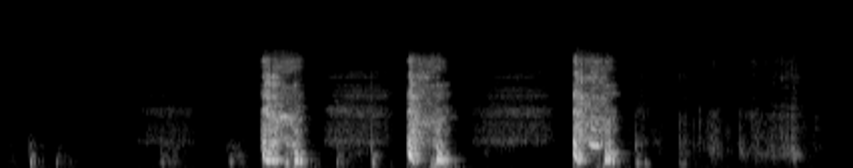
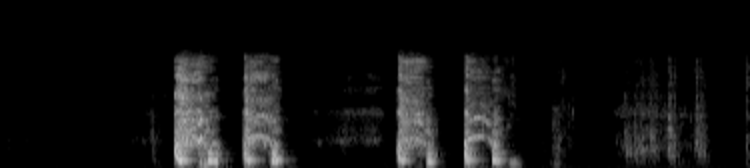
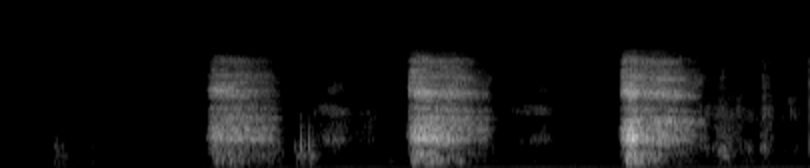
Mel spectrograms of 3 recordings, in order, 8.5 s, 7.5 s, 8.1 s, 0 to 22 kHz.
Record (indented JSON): {
  "three_cough_length": "8.5 s",
  "three_cough_amplitude": 23675,
  "three_cough_signal_mean_std_ratio": 0.3,
  "cough_length": "7.5 s",
  "cough_amplitude": 18767,
  "cough_signal_mean_std_ratio": 0.35,
  "exhalation_length": "8.1 s",
  "exhalation_amplitude": 17761,
  "exhalation_signal_mean_std_ratio": 0.34,
  "survey_phase": "beta (2021-08-13 to 2022-03-07)",
  "age": "45-64",
  "gender": "Male",
  "wearing_mask": "No",
  "symptom_none": true,
  "smoker_status": "Never smoked",
  "respiratory_condition_asthma": false,
  "respiratory_condition_other": false,
  "recruitment_source": "REACT",
  "submission_delay": "1 day",
  "covid_test_result": "Negative",
  "covid_test_method": "RT-qPCR"
}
